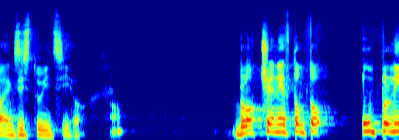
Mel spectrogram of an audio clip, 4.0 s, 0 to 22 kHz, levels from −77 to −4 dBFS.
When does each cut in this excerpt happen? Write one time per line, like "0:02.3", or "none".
0:01.1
